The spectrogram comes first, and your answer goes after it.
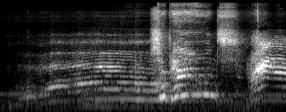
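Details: Domestic cat named Sir Pounce, indoors during a quiet challenge, gives a long drawn-out rising then falling meow with rich harmonics, followed by two shorter sharp mews near the end.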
